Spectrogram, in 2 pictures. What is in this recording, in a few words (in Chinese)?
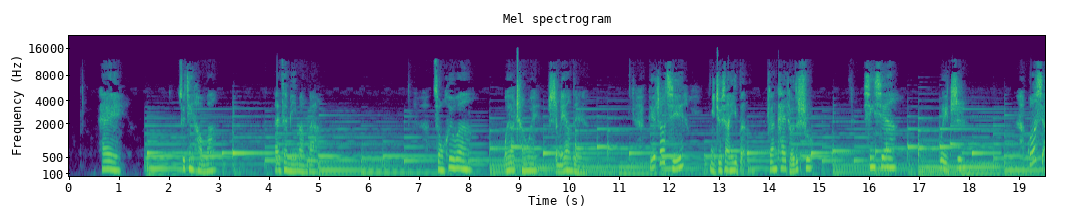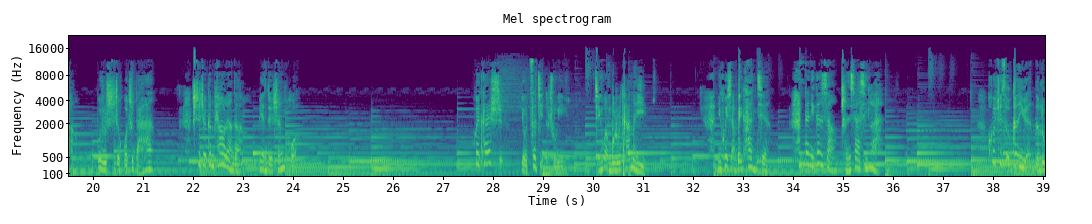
配乐独白; 致年轻时自己的信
